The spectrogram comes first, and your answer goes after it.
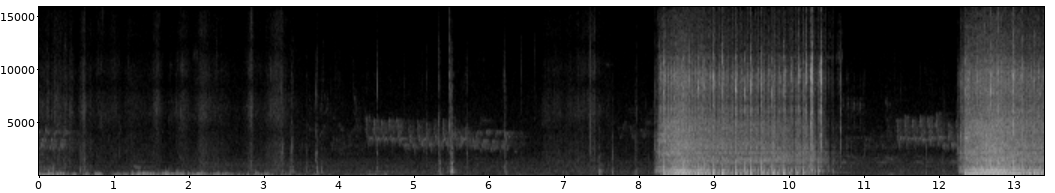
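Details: Saito FA-82a four-stroke model engine, very low hours and not fully broken in: loud full-throttle bursts waver and won't settle near peak RPM, leading to a break-in run alternating rich and lean settings; unstable near peak RPM.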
